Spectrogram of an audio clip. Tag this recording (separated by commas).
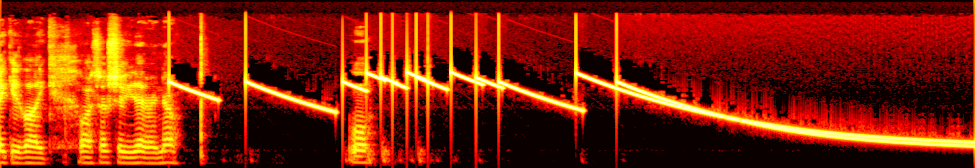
Sine wave, Chirp tone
